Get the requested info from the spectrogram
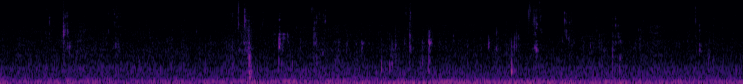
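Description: Quiet chewing of creamy macaroni and cheese, with small scattered mouth clicks over a low steady hum.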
